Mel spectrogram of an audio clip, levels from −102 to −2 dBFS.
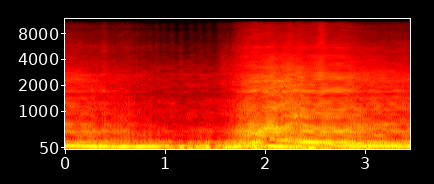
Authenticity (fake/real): fake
